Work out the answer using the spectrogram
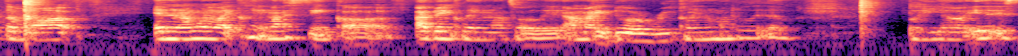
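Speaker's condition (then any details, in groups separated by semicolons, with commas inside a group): No condition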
